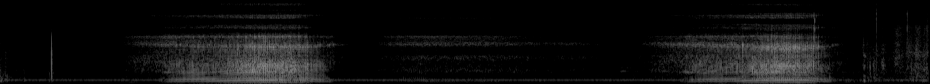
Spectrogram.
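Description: Two long, vibrating snores on the breath in, each rising in loudness, with a softer breath out between them, about every five seconds.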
